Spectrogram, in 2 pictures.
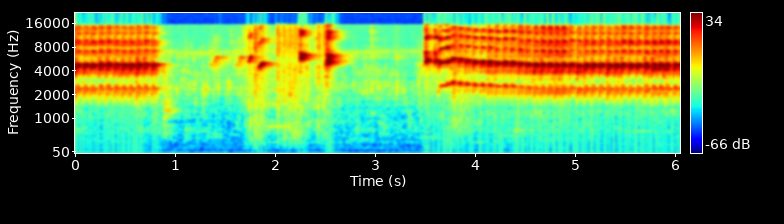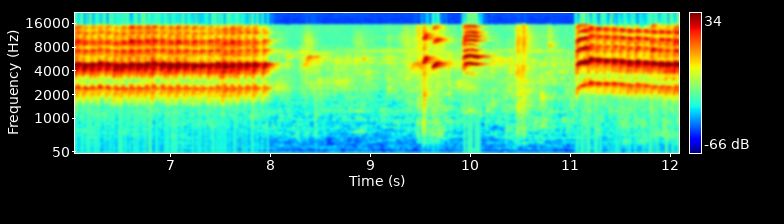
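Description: Small birds call in short, sharp chirps between the bursts.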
